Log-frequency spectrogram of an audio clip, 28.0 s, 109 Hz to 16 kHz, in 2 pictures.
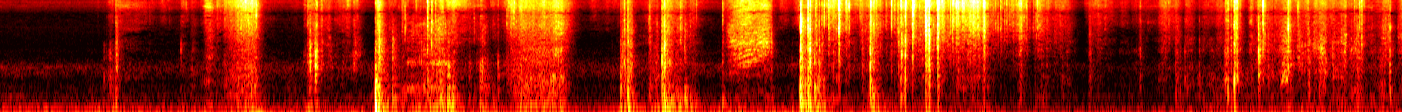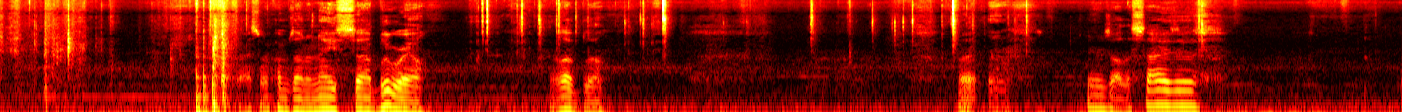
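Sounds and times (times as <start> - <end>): packaging tearing and crinkling: 8.0 - 10.9.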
